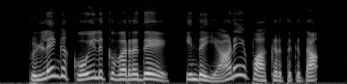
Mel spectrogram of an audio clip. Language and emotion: Tamil, happy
